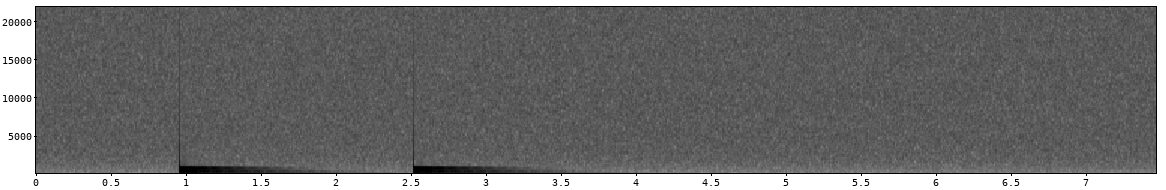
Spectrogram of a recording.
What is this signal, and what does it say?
Clock strike, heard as a bell. 2. Two o'clock.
